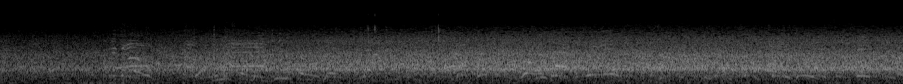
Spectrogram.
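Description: A large crowd roars steadily in a big open stadium.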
